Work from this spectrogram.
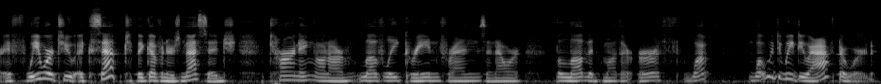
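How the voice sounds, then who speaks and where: A woman's voice: low-pitched, bright, forceful tone, no room sound, distant mic, rough recording. A woman playing an earnest, protective young rebel radio host in an audio drama, speaking hesitantly and directly to listeners. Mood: earnest, persuasive. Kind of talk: podcast audio drama, conversational radio monologue.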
